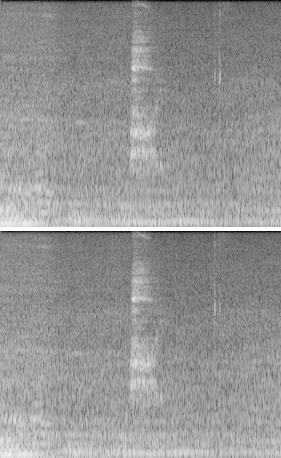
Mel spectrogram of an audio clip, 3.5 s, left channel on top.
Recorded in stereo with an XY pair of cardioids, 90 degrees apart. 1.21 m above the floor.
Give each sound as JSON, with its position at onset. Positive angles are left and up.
{"t": 1.6, "sound": "whispering", "azimuth_deg": 5, "distance_m": 1.5}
